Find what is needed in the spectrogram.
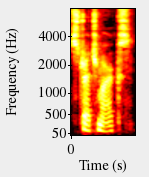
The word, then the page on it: stretchmarks: American English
